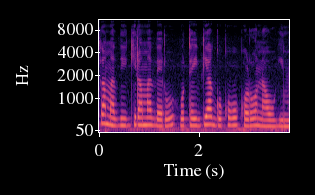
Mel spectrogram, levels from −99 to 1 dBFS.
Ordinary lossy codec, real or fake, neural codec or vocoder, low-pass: none; real; none; none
